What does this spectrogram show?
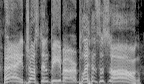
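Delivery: put-on high, slow excited kid shout. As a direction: call out like eager children mobbing you. Kids running up shouting request.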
